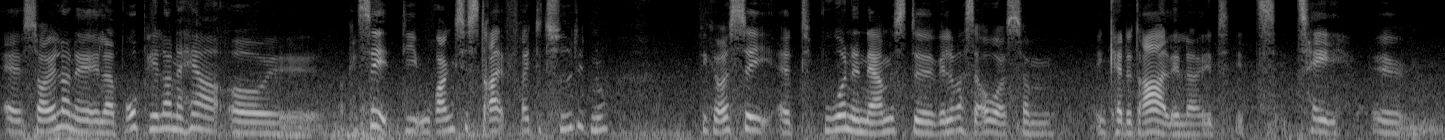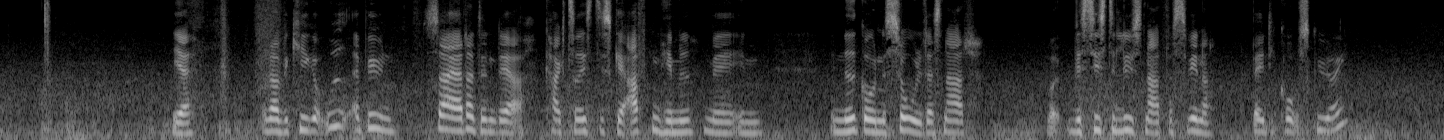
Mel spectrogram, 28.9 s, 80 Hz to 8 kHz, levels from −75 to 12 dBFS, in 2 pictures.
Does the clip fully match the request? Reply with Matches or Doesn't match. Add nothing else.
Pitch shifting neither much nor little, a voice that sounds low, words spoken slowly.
Doesn't match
